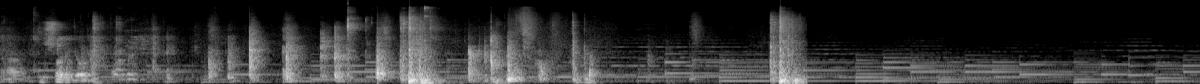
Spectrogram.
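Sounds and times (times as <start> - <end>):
background music with sustained notes: 0.0 - 12.0
heavy door slams: 4.0 - 4.5, 7.7 - 8.1
knocks and thuds: 4.0 - 5.2, 7.7 - 8.1.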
